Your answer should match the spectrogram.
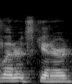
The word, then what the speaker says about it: Lynyrd Skynyrd: with disaster y'all um but pronounced Leonard skinnard came out in 73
